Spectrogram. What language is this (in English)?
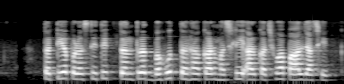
Magahi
